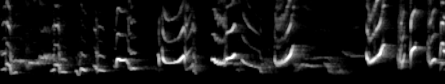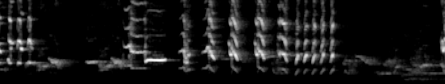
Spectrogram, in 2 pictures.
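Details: Singing kacer (Oriental magpie-robin) delivering a long run of its repertoire: fast sequences of sharp, swooping whistled notes, several per second, and a rapid buzzy trill near the end, with nothing else heard.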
